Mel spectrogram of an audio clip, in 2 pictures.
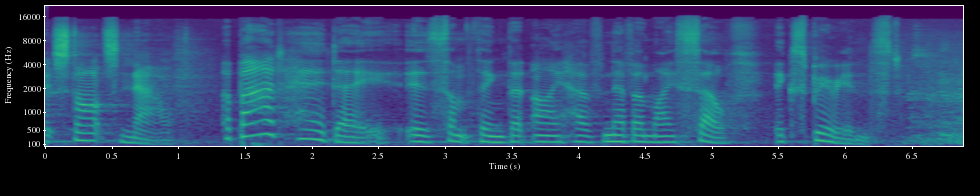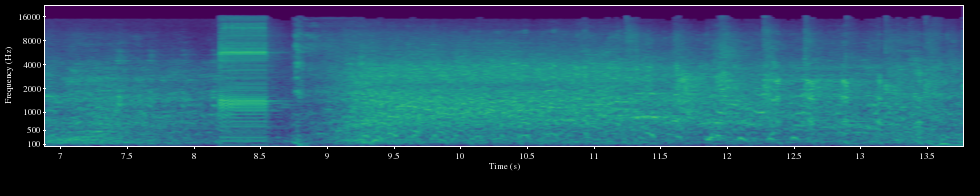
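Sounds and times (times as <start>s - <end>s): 
speech: 0.0s - 8.8s
audience laughter and chatter: 6.5s - 13.7s
game show buzzer: 8.2s - 8.8s.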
